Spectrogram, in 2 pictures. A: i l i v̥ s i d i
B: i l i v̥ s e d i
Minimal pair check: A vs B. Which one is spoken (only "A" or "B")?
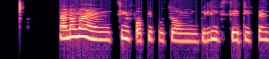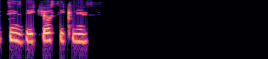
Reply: B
